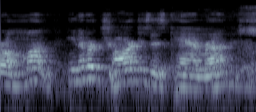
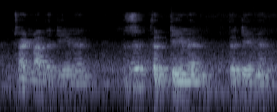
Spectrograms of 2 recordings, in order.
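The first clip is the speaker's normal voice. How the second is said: a low, much softer muttered clarification; low quiet aside; 9 semitones lower, 10 dB quieter, faster than usual. Real, not acted. Comic clarifying the joke to the crowd, muttered low and soft. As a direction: drop the voice and explain under your breath.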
